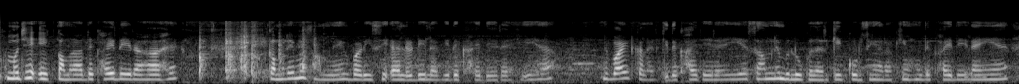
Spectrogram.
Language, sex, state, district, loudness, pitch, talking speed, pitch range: Hindi, female, Goa, North and South Goa, -20 LUFS, 230 Hz, 210 wpm, 220-245 Hz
